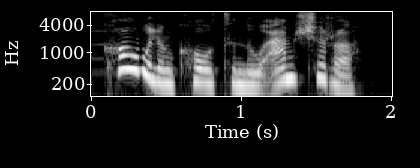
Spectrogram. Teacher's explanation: showing the lenited F, the one that's weakened to non-existent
